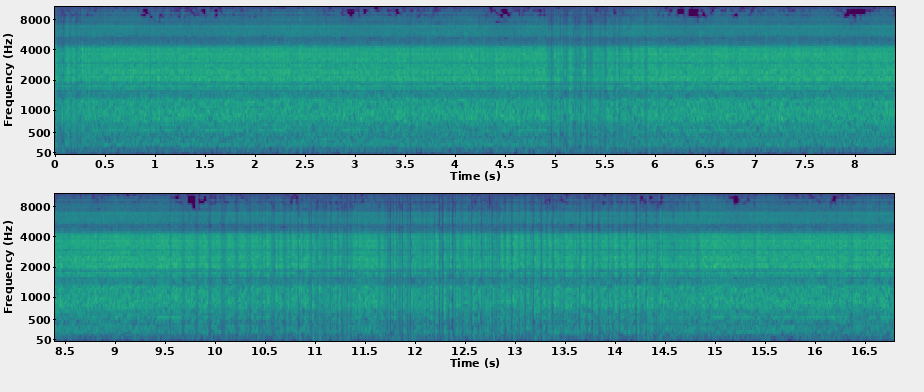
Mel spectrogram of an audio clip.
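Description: A loud, distorted electric guitar roars through amplifiers in a room.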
